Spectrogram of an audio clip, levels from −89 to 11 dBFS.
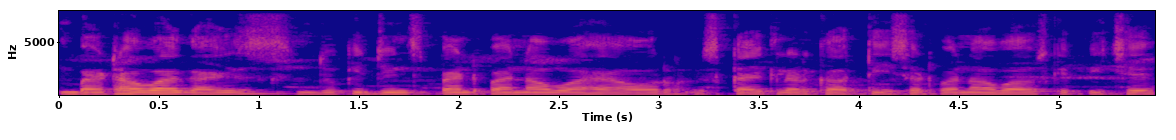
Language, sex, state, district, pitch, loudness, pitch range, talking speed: Hindi, male, Bihar, Araria, 145 Hz, -33 LUFS, 145-150 Hz, 230 wpm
